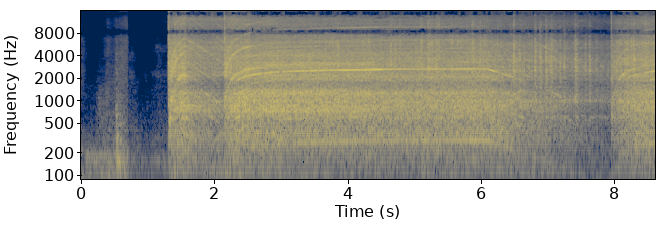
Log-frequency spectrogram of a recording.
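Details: Drill without speed regulator, just after gearbox revision with new grease and bearing reseated: spins up to a steady, even high whir with no grinding or knocking, coasts down and restarts smoothly; gearbox sounds healthy.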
